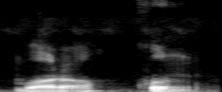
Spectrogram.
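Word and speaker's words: বৰষুণ: का समय अर्थ होगा बोरो खून बारिश का समय अर्थ होगा बोरो खून उच्चारण बोरो खून जरूरी जरूरी मतलब लायाल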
